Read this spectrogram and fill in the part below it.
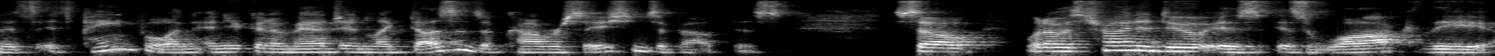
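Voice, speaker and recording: Man, couples counselor, unscripted teaching talk, thoughtful, many restarts, mid-pitched voice. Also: fairly bright tone. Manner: thoughtful, restarts often, acts out quoted clients.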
